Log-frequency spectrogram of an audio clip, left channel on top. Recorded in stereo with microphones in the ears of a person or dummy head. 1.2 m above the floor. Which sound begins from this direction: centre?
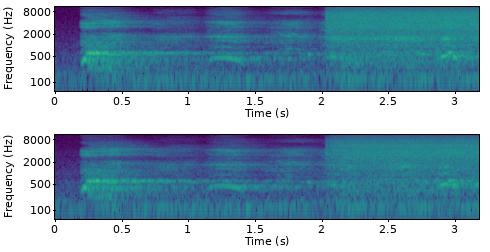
Breathing, at 0.2 s.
